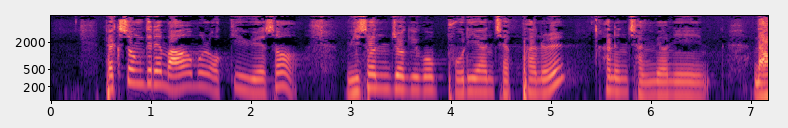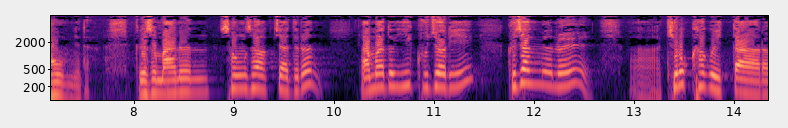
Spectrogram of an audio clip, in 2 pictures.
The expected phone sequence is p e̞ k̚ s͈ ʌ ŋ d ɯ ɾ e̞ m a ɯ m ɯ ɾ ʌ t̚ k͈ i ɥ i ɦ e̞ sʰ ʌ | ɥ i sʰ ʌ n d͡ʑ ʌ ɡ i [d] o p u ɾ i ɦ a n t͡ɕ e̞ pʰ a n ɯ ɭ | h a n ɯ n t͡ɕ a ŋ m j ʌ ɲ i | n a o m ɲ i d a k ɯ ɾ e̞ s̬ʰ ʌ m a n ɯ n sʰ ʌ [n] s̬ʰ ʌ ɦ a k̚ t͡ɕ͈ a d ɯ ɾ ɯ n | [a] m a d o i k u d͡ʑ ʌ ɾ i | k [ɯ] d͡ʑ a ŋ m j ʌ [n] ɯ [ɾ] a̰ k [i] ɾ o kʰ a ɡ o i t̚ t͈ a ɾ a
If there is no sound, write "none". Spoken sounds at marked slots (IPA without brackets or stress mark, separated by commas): ɡ, ŋ, a, ɯ, n, ɭ, i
